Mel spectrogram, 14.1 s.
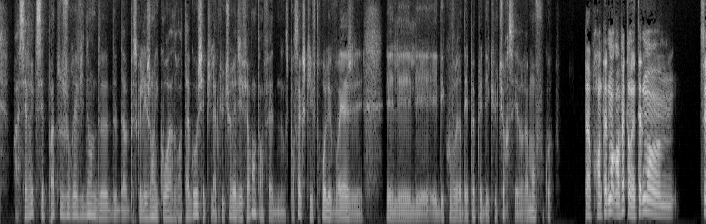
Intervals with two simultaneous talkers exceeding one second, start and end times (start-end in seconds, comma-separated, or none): none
